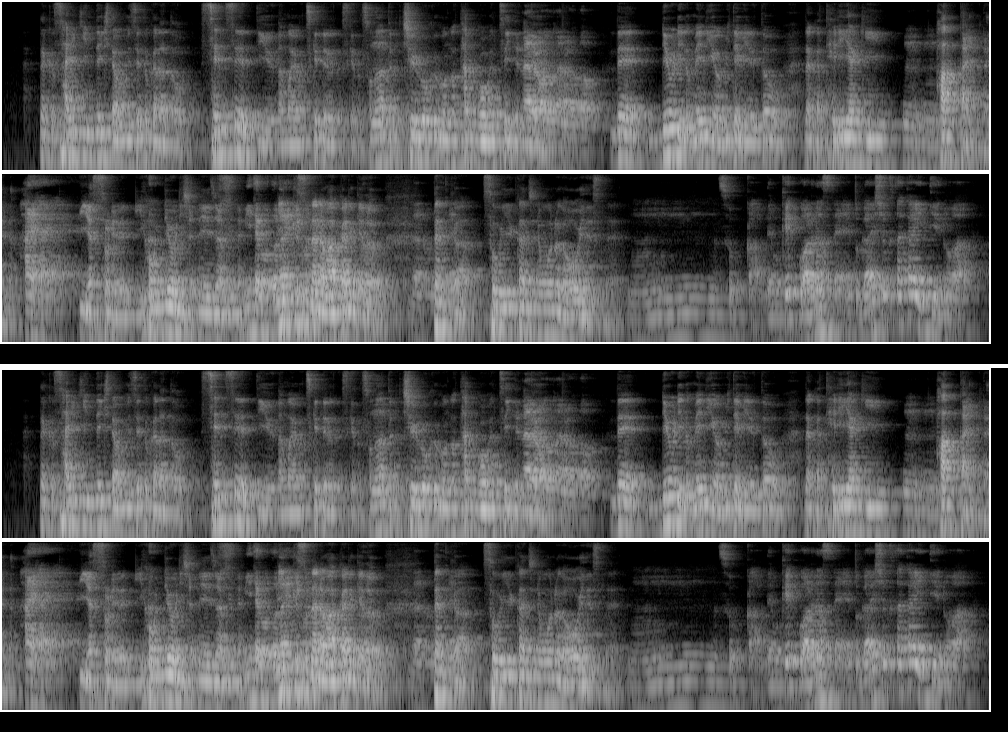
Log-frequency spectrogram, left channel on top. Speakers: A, on the right; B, on the left.
A: なんか最近できたお店とかだと、先生っていう名前をつけてるんですけど、その後に中国語の単語がついてて、
B: うんうん。なるほどなるほど。
A: で、料理のメニューを見てみると、なんか照り焼き、
B: うんうんうん。
A: パッタイみたいな。
B: はいはいはいはい。
A: いや、それ日本料理じゃねえじゃんみたいな。
B: <laughs> 見たことない日本料理が。
A: ミックスならわかるけど、
B: うん。なるほどね。
A: なんかそういう感じのものが多いですね。
B: うーん、そっか。でも結構あれなんですね。やっぱ外食高いっていうのは、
